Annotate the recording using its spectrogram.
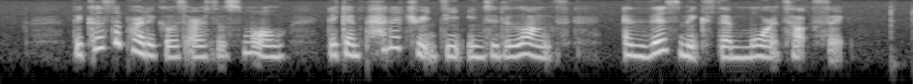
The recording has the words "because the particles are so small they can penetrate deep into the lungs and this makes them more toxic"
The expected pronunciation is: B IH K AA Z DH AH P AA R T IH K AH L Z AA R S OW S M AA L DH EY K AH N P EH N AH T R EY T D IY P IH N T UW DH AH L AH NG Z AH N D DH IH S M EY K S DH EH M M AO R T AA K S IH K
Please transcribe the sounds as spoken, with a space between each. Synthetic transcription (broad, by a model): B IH K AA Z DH AH P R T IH K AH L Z AA R S OW S M AA L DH EY K AH N P EH N AH T R EY T D IY P IH N T UW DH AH L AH NG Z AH N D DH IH S M EY K S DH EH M M AO R T AA K S IH K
